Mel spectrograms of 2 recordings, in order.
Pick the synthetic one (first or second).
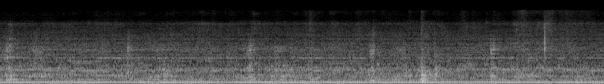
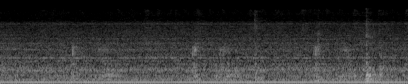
first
